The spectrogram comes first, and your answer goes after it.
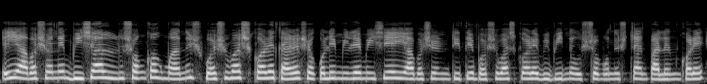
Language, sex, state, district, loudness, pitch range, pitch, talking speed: Bengali, female, West Bengal, Jhargram, -13 LUFS, 255-285 Hz, 270 Hz, 160 wpm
